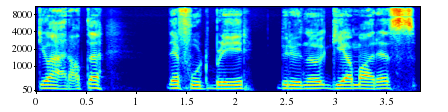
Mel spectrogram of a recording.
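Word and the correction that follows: Guimarães: Giamares, åssen uttaler det? Giamares. – Gimares. Gimares. Gimares. Det blir Gimares mm.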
